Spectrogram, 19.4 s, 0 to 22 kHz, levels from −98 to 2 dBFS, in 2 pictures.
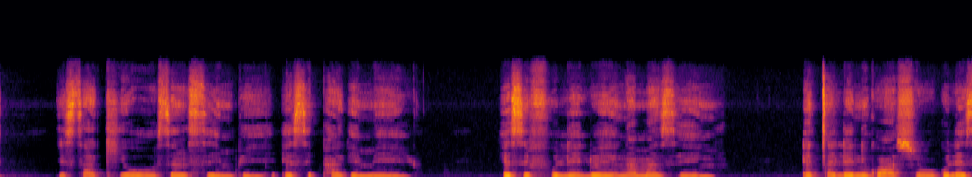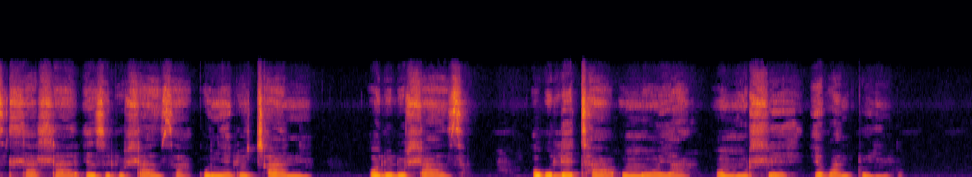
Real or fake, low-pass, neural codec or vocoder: fake; 14.4 kHz; vocoder, 44.1 kHz, 128 mel bands every 512 samples, BigVGAN v2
